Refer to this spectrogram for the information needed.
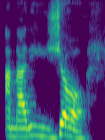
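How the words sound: The ll has a strong Buenos Aires sound. The speaker calls it wrong. "but not amarillo"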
